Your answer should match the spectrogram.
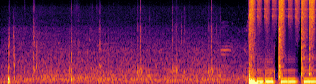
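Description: Faint outdoor ambience with a few soft, irregular thuds of a basketball dribbled on an asphalt court. About five seconds in, loud music with a heavy drum beat and bass cuts in.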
